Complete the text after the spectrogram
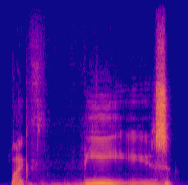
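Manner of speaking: rise-fall-rise tune on "like these". Demonstrating a full rise tone, rise-fall-rise on like these. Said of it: "the voice goes like this, like these. It goes up first, then it goes down, and at the end it goes up again".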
